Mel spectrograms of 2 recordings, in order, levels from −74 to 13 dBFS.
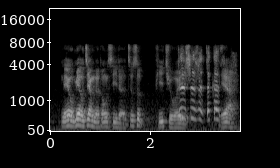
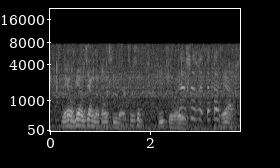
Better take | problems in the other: first | background sound (Bathtub (filling or washing) / Water tap, faucet); 5 dB below the speech

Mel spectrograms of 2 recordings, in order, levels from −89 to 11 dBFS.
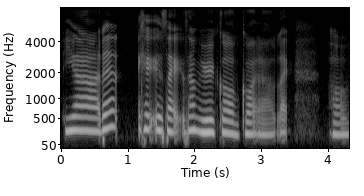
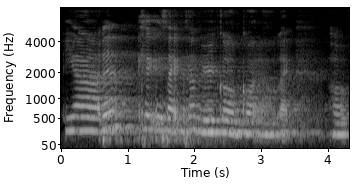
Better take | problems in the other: first | room echo; dies away in 2.3 s

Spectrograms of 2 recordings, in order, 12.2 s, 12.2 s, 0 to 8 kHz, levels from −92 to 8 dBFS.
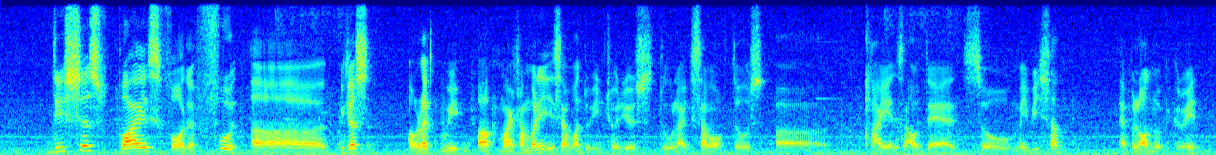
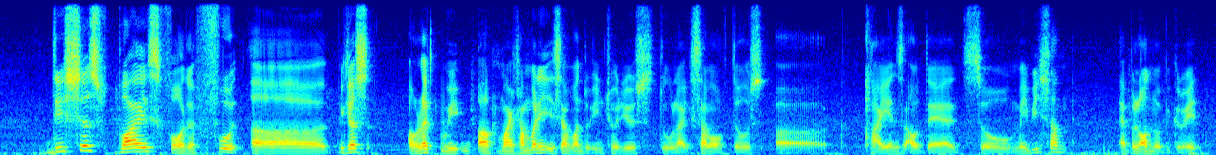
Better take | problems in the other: second | background sound (Bus); 16 dB below the speech

